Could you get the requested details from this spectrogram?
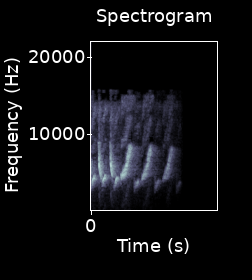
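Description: American goldfinch giving a quick run of high, sweet, twittering notes, rising and falling, lasting under a second, then silence.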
